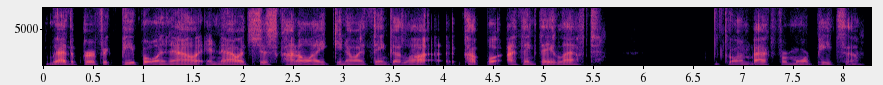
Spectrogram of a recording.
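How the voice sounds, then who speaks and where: In a clean studio recording without room sound, a man with a mid-range voice speaks at normal speed. He's casually chatting as host of a livestreamed game night and frequently starts his sentences over.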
